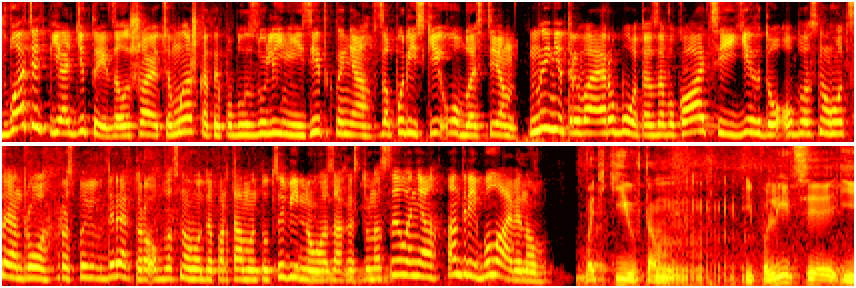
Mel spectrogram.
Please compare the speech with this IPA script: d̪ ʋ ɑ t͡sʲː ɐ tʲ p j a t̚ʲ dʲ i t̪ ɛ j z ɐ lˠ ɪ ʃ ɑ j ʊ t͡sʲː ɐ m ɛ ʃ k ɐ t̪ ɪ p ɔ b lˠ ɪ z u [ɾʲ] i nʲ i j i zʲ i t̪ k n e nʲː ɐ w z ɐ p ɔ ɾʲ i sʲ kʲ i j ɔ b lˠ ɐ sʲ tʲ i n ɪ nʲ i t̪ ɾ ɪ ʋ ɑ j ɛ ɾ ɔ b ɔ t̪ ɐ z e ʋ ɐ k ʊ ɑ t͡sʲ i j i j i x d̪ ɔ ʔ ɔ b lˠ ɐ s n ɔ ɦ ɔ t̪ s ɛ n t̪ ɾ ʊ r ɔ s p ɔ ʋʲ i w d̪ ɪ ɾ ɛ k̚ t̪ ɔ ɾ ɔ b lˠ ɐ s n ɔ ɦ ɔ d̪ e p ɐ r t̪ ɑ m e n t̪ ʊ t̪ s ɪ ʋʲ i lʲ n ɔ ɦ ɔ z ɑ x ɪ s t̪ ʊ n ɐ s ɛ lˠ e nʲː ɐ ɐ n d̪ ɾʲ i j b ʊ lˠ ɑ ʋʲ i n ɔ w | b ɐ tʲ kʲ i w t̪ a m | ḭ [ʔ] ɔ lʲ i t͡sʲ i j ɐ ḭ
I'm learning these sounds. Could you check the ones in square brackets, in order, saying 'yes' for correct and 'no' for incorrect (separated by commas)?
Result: no, no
